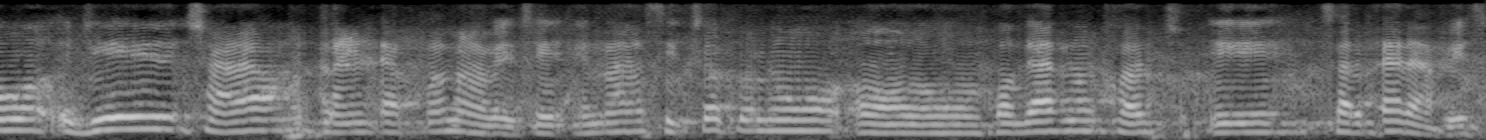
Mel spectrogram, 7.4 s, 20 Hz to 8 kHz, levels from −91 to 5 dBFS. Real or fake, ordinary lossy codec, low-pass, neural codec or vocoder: fake; none; 7.2 kHz; codec, 16 kHz, 2 kbps, FreqCodec, smaller model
